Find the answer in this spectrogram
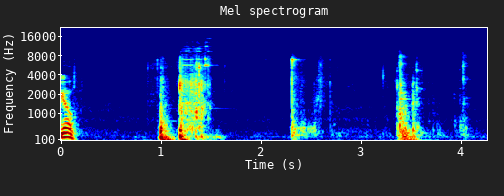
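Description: Four sharp metal knocks, two close together about a second in, then one more about every second, from a sledgehammer and a bearing driver working on an ATV wheel hub clamped in a vise while the front wheel bearing is driven out.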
